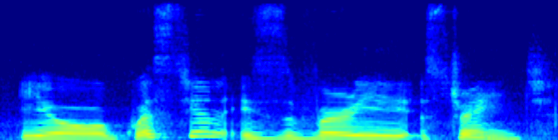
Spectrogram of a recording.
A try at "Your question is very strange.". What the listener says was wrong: Lo mejor de lo que acabas de decir ha sido tu pronunciación de la palabra strange,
